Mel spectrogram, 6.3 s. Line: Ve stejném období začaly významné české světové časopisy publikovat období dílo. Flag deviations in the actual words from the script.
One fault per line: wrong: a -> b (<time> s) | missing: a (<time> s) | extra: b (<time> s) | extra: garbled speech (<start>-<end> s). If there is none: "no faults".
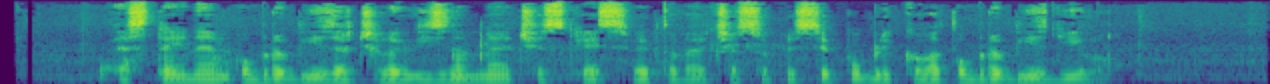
no faults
